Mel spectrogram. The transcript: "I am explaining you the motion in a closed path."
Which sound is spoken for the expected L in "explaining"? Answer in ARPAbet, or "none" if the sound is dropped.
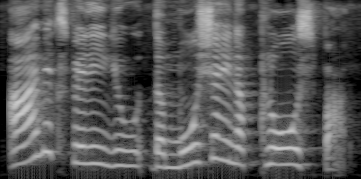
none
